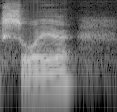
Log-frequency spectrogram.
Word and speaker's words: Sawyer: My name is Derek Sawyer on Facebook.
